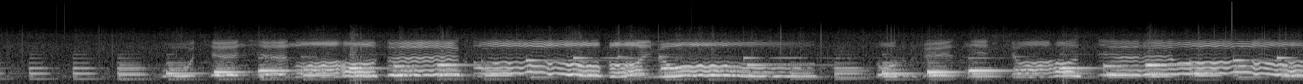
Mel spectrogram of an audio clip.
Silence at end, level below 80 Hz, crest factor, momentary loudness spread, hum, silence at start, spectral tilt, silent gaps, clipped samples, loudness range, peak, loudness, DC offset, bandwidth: 0 s; -60 dBFS; 16 dB; 12 LU; none; 0 s; -4.5 dB/octave; none; under 0.1%; 3 LU; 0 dBFS; -17 LUFS; under 0.1%; 7 kHz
